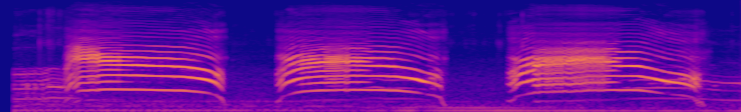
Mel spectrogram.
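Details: Stray cats, a tabby confronting a big white cat called Dabai: three long, drawn-out yowls, each over a second, arching up then sliding down. They come in a tense slow rhythm with short gaps and a faint low hum beneath.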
